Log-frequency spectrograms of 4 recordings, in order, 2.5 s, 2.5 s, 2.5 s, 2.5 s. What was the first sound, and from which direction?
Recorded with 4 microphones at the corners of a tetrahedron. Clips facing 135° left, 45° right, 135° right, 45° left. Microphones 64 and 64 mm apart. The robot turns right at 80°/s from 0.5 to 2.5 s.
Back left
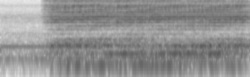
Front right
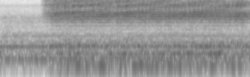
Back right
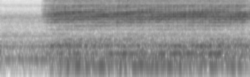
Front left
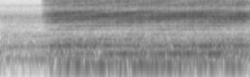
Only background noise.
